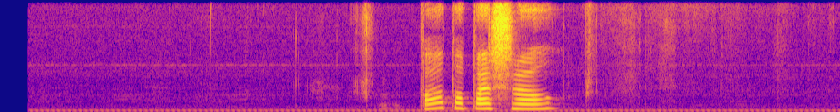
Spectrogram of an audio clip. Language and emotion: Russian, positive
